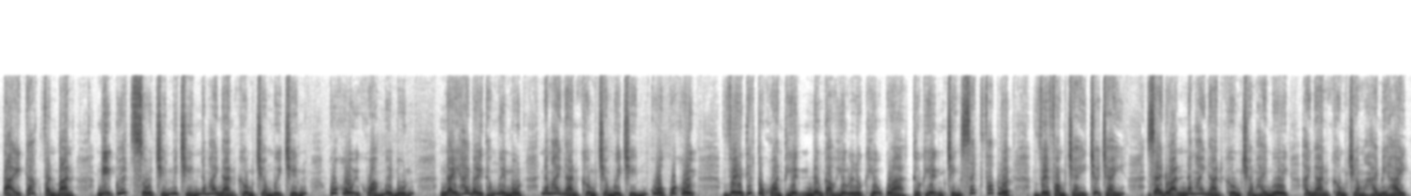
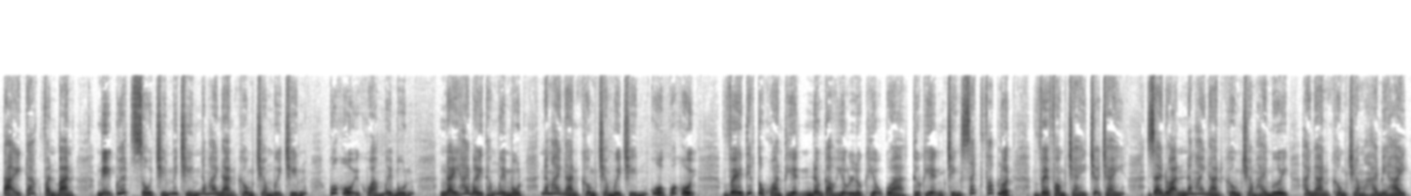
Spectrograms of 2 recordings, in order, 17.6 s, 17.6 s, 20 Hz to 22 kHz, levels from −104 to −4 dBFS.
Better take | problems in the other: second | distortion; slight; 10 dB below the speech

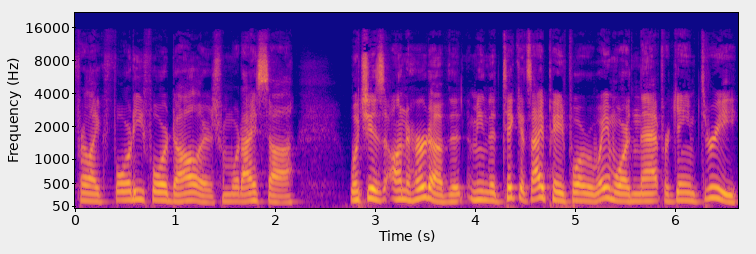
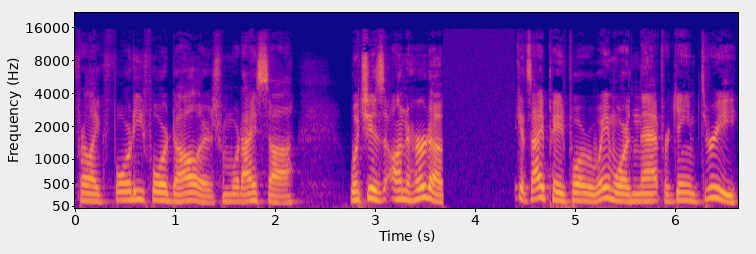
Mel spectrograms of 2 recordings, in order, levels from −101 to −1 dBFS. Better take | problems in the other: first | audio cutting out; at 3.5 s for 0.5 s

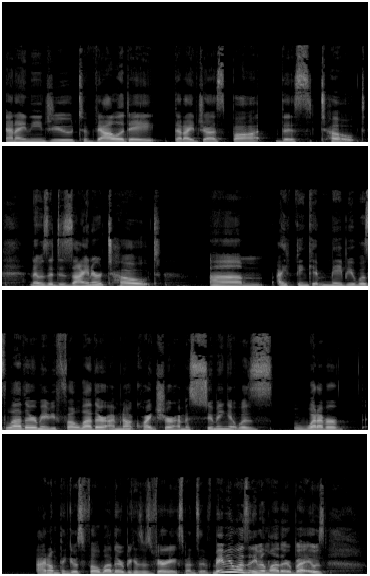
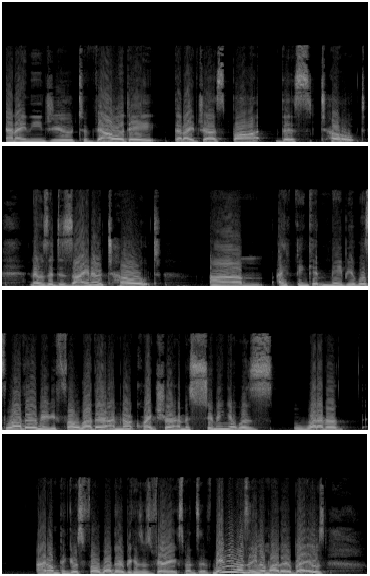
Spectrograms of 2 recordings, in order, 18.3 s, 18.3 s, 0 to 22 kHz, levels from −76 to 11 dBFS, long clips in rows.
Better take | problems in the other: first | distortion; heavy; 20% of the sound clipped

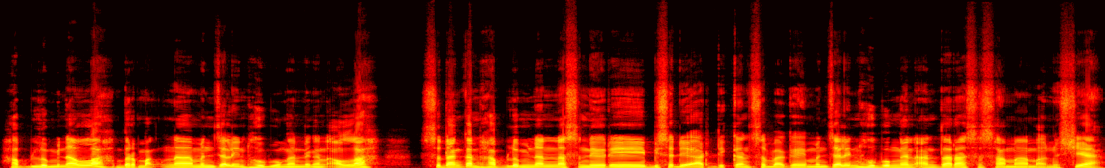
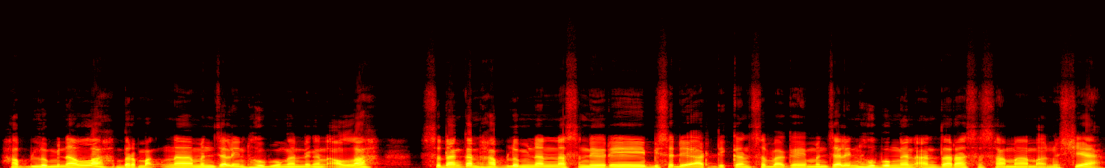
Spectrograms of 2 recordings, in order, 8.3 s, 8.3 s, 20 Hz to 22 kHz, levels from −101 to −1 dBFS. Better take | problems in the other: first | muffled; slightly; fading above 3.5 kHz

